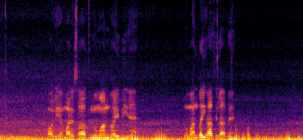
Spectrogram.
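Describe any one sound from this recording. A young man in the back seat talks and laughs nearby.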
